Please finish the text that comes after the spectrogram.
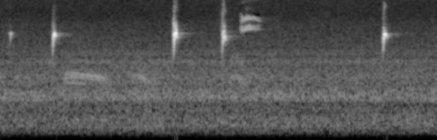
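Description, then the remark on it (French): Four short, sharp calls from migrating pied flycatchers, birds that nested in Nordic countries such as Sweden, Norway and Finland, spaced irregularly over a few seconds, fairly distinct above a steady background hiss. “Donc voilà, tout ça, ce sont des cris de gommouches noires en migration.”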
